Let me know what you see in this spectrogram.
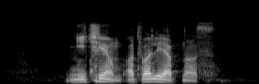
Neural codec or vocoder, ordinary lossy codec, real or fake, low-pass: codec, 16 kHz, 16 kbps, FreqCodec, larger model; none; fake; 7.2 kHz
